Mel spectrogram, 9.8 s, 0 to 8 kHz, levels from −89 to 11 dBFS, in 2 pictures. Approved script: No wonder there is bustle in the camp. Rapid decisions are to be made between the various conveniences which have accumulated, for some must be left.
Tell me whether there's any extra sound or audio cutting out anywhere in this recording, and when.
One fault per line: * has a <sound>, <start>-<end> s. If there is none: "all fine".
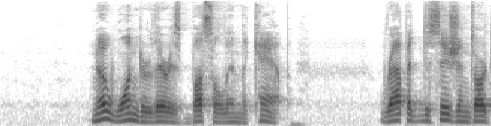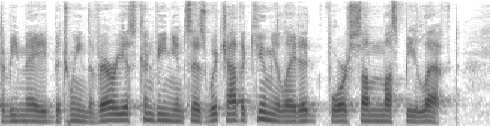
all fine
